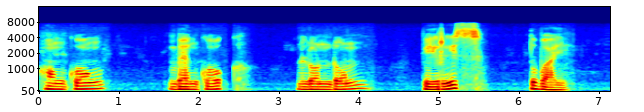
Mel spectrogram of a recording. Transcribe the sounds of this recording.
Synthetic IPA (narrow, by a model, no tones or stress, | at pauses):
hɔŋkɔŋ | bɛŋkɔk | lɔnɖɔn | peɾis | d̪ubaj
